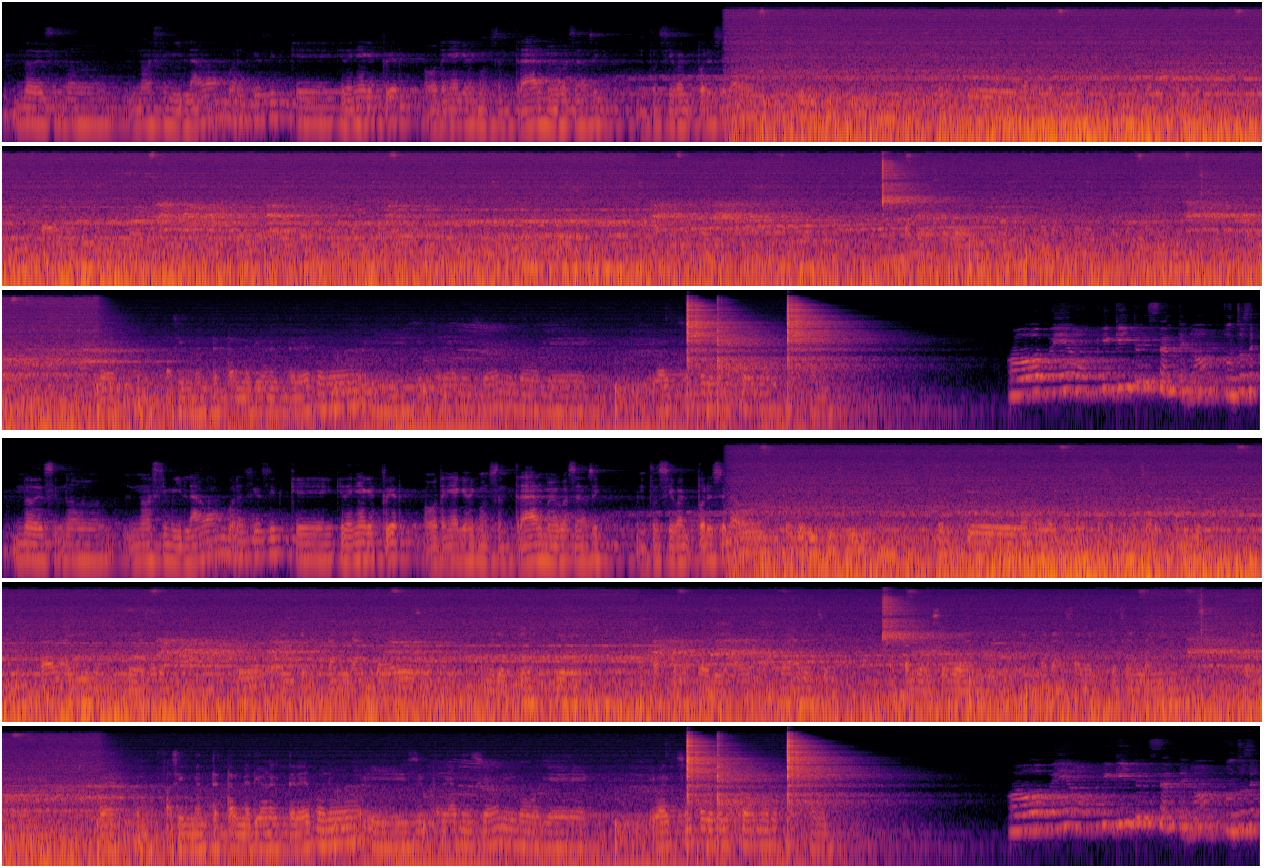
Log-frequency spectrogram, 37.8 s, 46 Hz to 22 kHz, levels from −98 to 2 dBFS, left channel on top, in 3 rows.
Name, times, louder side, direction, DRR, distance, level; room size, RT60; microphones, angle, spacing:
voice 1, 0.1-6.0 6.3-8.8 9.3-12.3 12.6-18.5 18.9-21.0 21.5-24.4 25.0-25.7 26.2-31.1 31.6-33.5, right 3 dB, 80° right, 11 dB, 0.5 m, -43 dB
sound 1, 6.0-19.2, equal, ahead, 0.6 m, -43 dB
sound 2, 7.2-26.2, equal, 70° left, 2.7 m, -38 dB
sound 3, 22.2-33.1, right 3 dB, 15° right, 1.3 m, -39 dB
voice 2, 35.3-37.7, left 1 dB, 35° left, 2 dB, 0.9 m, -43 dB
15.0 x 14.5 x 2.2 m, 2.6 s
head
